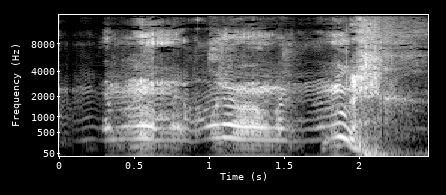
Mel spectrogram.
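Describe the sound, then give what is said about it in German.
A man's voice imitates the muffled groans of a gagged, tied-up man lying on the floor: two drawn-out, strained moans with wavering pitch, the second one sliding sharply downward. “da liegt einer geknebelt, gefesselt auf dem Boden. Der Jeff. So, und macht auch so eine Geräusche. So.”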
